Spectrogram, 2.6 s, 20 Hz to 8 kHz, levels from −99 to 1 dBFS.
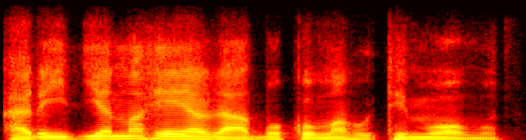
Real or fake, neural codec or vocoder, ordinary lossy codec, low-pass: fake; codec, 16 kHz, 0.5 kbps, FunCodec, trained on Chinese and English, 25 frames a second; Opus, 32 kbps; 7.2 kHz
